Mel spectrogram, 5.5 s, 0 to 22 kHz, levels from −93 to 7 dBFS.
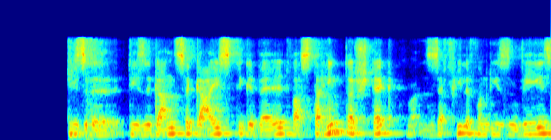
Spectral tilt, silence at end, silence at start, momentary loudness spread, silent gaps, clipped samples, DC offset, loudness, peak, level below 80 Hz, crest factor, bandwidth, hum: -4 dB/octave; 0 s; 0.7 s; 8 LU; none; under 0.1%; under 0.1%; -23 LUFS; -4 dBFS; -62 dBFS; 20 dB; 8.4 kHz; none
